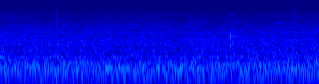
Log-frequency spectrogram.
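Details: Only a steady low broadband rumble is heard, with no sneeze or other animal sound.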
